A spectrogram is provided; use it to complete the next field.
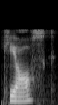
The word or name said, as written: kiosk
